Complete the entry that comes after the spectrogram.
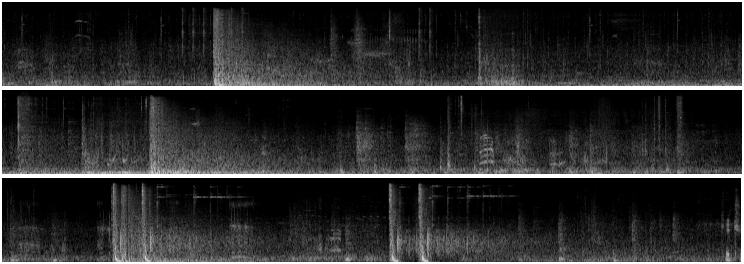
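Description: Train-mounted turret guns firing in the survival game Voidtrain, sharp bursts of shots spaced a few seconds apart over a busy mechanical game background, with a few louder volleys standing out.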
